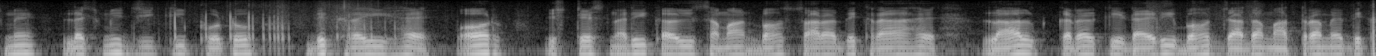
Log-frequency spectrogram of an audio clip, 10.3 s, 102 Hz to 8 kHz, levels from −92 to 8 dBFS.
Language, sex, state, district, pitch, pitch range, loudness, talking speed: Hindi, male, Bihar, Gaya, 110 Hz, 100-120 Hz, -24 LUFS, 170 wpm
